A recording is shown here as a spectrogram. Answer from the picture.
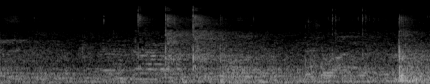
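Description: Spectators chattering in an echoing sports hall during a floorball penalty shot, with a few light clicks about a second and a half in and a sharp knock near the end as the shooter reaches the goalkeeper.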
